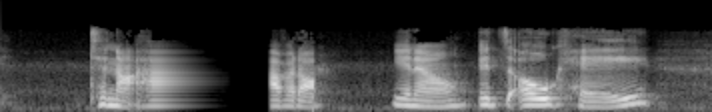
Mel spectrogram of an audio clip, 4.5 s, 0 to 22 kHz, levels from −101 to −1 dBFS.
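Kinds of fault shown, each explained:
call audio freeze: From 0.95 to 1.70 s the speech halts and the last sound is drawn out into a fading buzz that sinks into roughly 390 ms of silence. It then resumes exactly where it left off, with nothing lost. A delay of about 0.73 s has been inserted. The likely cause is packets held up in transit, so the jitter buffer ran dry and the receiver had to fill the wait until they arrived.
skip ahead: At 1.94 s the speech lurches forward through a tiny join of under 10 ms, with no real pause. Roughly half a second of speech is simply gone, and the sounds on either side are butted together. This happens when a stretch of audio is dropped, either in transit or by an overfull jitter buffer, while later audio is already queued. Playback then leaps straight to the waiting material.
jitter buffer slow-down: From 2.20 s to the end at 4.43 s the speech plays at about 88% of normal pace with its pitch unchanged. 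Sounds are drawn out, all within the 8 kHz band of the Opus call path. The jitter buffer was rebuilding its reserve by repeating single pitch periods and slivers of pauses over and over. This stretched the passage by about 272 ms.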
